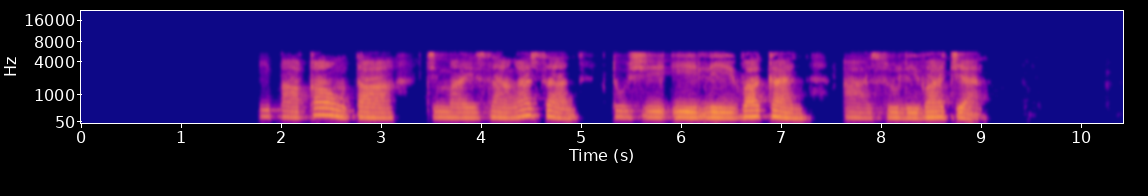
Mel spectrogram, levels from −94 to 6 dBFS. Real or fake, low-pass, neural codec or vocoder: real; 5.4 kHz; none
